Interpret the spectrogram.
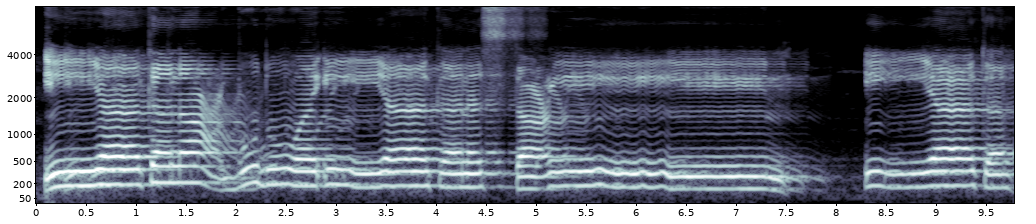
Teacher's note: یا کے اوپر تشدید ہے، یا کو تھوڑی سی سختی سے پڑھیں گے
